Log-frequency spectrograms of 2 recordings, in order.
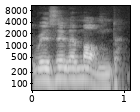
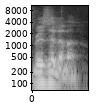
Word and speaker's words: Risalamande: I'll be talking your sound how do we pronounce this it looks like rosilla Monde right but it's not no it's resilament resiliman yeah because I because I looked up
